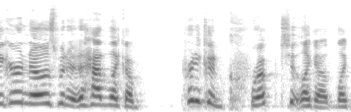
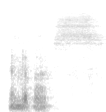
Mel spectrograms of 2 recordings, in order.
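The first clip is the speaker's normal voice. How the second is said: whispered despair; 20 dB quieter than usual. Real, not acted.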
